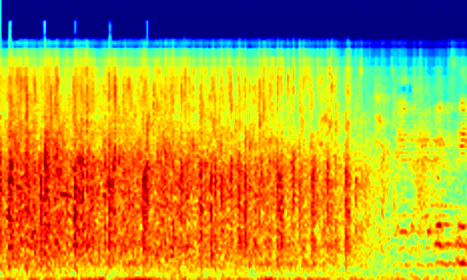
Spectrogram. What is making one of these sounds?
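An audience claps and cheers in a large echoing hall.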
